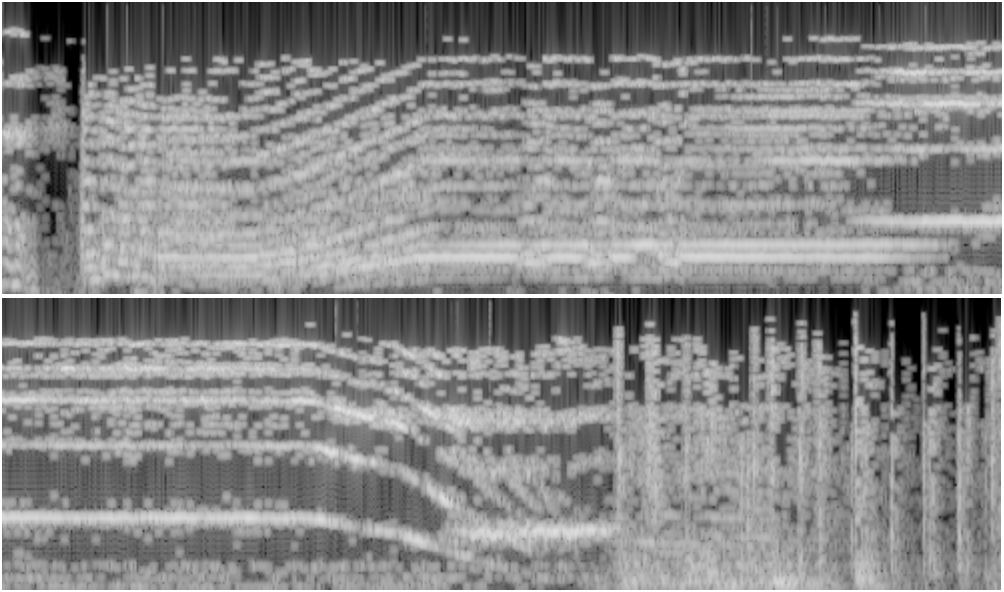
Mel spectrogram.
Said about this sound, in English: All right, Otis, you can use the siren.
